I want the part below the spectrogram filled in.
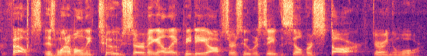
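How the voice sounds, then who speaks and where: Police captain, American male actor, slightly high voice, commanding and wry, game drama, faint noise behind. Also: normal speed, fairly bright tone, close to an everyday voice. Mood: sardonic, commanding. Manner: commanding, blunt, sardonic. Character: brusque, joking police captain running a briefing. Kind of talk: dramatic video game acting, addressing a squad.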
